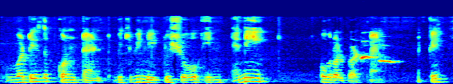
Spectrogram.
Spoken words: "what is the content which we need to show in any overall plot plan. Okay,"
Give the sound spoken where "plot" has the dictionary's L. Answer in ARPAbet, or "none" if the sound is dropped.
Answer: none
